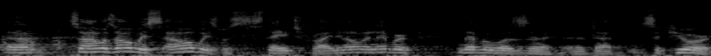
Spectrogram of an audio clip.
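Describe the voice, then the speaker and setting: Noticeable background noise sits under a man with a Swiss accent who speaks high-pitched, at a fairly quick pace, with lively intonation. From Switzerland. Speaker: banjo player, hall of fame inductee. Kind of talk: acceptance speech. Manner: halting, many fillers.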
